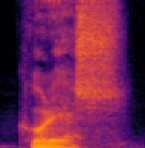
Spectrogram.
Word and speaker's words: Koresh: En hebreo, Ciro, rey de Persia, se pronuncia Koresh.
